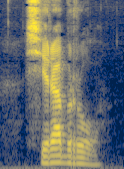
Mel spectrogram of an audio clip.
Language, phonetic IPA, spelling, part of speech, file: Belarusian, [sʲeraˈbro], серабро, noun, Be-серабро.ogg
- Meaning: silver (element)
